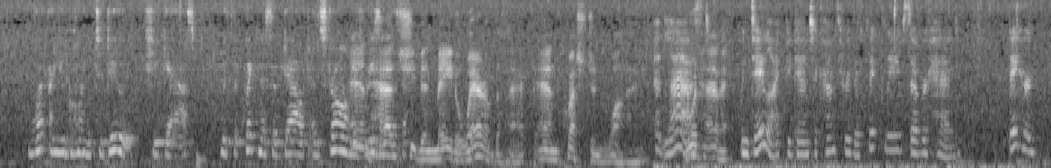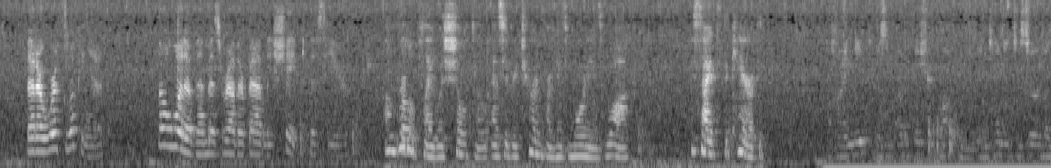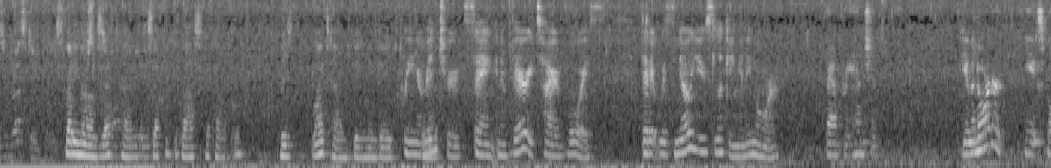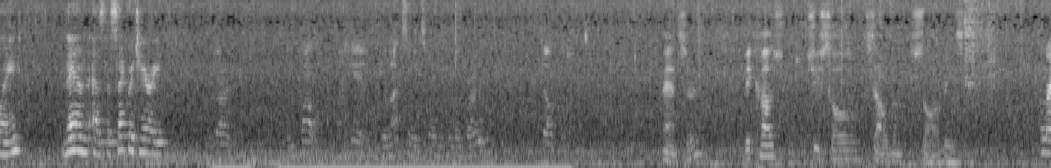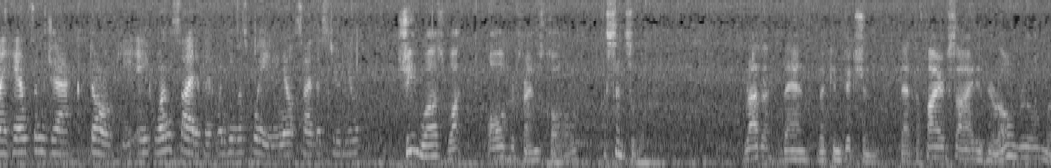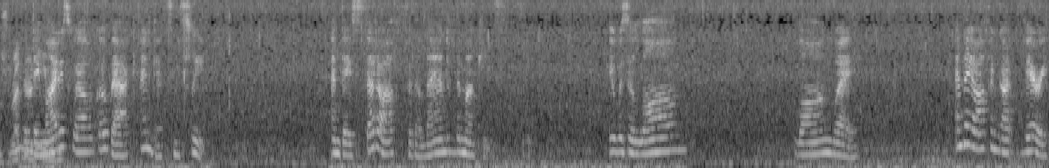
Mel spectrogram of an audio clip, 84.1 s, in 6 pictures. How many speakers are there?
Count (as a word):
seven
